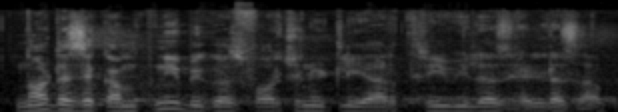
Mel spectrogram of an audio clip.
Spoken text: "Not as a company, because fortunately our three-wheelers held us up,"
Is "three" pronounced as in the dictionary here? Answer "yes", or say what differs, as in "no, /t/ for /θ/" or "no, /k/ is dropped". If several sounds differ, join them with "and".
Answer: no, /t/ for /θ/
